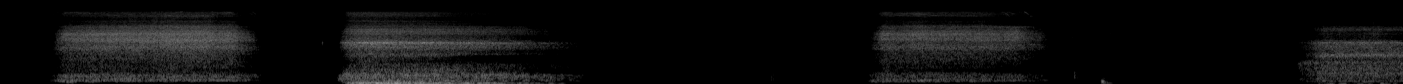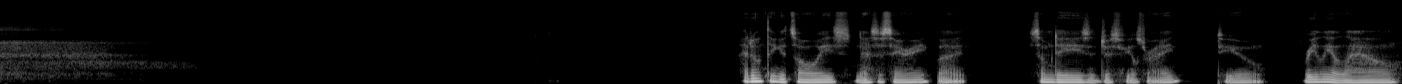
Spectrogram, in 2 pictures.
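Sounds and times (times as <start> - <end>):
deep intentional breaths: 0.6 - 2.6, 3.4 - 5.8, 8.7 - 10.5, 13.0 - 16.2
speech: 21.5 - 23.8, 24.4 - 28.0.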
